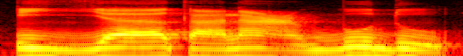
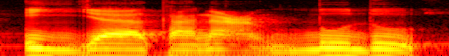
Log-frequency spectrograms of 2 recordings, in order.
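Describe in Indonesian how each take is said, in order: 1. Vokalnya terbentuk penuh dan jelas. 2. Vokalnya terbentuk longgar dan lemah. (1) "dhammahnya harus sempurna, fathahnya harus sempurna" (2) "Tidak cukup dengan"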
